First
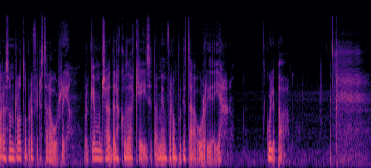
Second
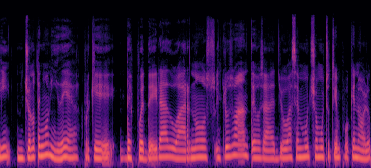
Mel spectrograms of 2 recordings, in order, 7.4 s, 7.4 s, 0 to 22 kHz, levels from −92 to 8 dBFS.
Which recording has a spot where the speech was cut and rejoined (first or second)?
second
